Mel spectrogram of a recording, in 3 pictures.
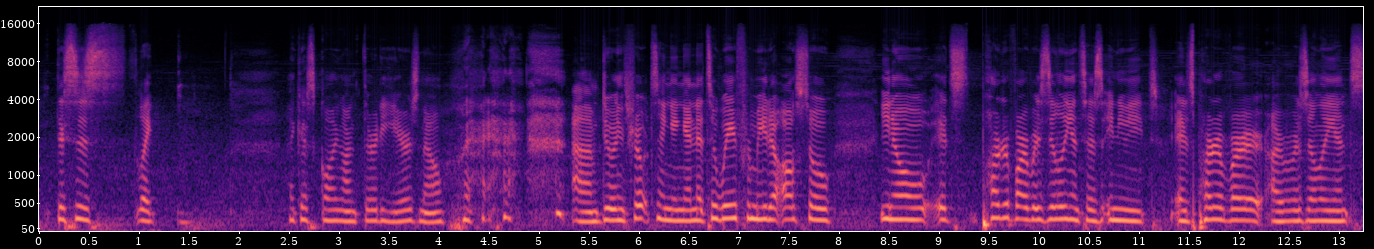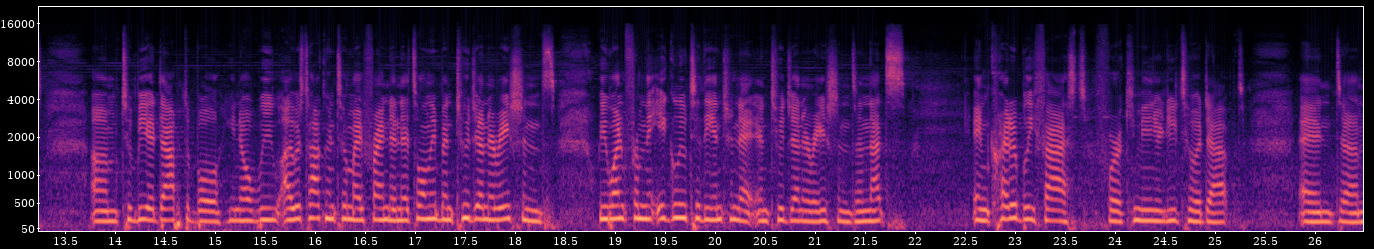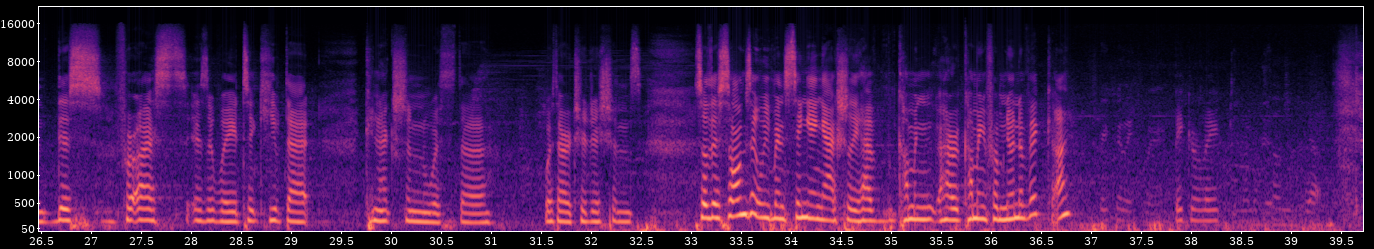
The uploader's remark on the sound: Live at Cabot Square.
